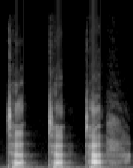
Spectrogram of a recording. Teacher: touches right above the front teeth on that little bump, it's called the alveolar ridge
